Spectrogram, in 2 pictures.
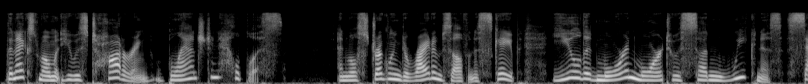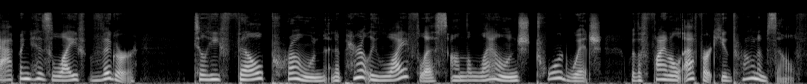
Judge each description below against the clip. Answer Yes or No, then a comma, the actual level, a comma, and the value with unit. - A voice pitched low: No, high, 215 Hz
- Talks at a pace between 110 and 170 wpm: No, average, 185 wpm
